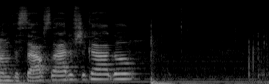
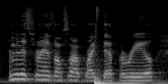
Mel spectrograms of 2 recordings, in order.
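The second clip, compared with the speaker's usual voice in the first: usual speaking voice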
